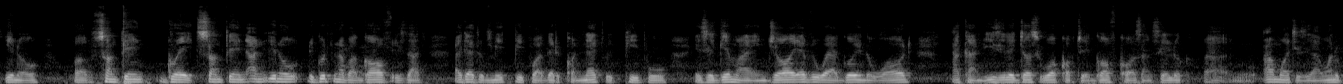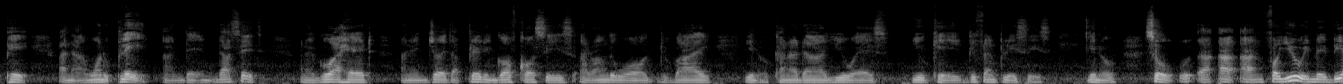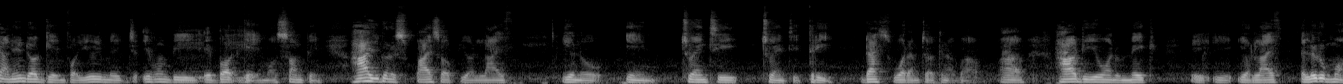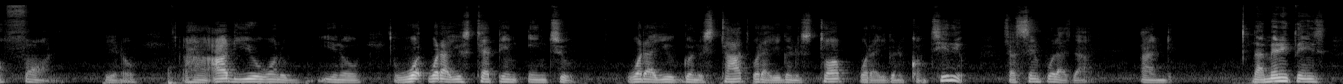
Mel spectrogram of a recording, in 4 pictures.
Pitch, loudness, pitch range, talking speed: 105 Hz, -27 LUFS, 100-120 Hz, 220 wpm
